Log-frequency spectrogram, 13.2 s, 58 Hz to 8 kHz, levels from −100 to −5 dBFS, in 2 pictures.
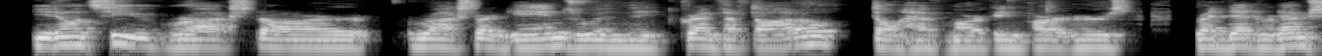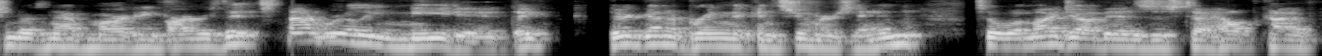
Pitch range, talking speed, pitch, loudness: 125-145 Hz, 195 wpm, 135 Hz, -26 LUFS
